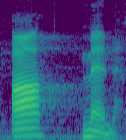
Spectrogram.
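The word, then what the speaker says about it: אָמֵן: In Hebrew, if we were to pronounce it that way, it'd be amen. Amen.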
